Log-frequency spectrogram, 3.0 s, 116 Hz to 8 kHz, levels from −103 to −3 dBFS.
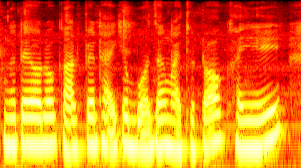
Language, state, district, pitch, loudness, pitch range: Kokborok, Tripura, West Tripura, 205 Hz, -13 LUFS, 190-210 Hz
